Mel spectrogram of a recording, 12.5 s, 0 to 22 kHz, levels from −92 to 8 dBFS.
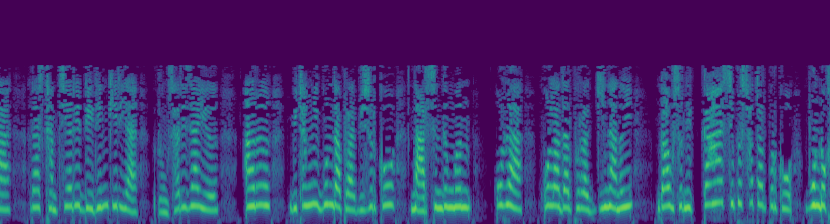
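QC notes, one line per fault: Throughout, Vorbis compression: the encoder likely ran at a very low bitrate, around 16 kbps. It removed everything above 6.6 kHz and quantised the remaining treble so coarsely that detail became grainy hiss, leaving the speech dull and gritty with smeared consonant onsets.
0.66–0.70 s, 4.46–4.50 s (just before "गुन्दाफ्रा बिसोरखौ नारसिनदोंमोन"), 10.52–10.56 s, pre-echo: the codec spread the noise from each sharp onset across its whole transform block. This puts a short hiss in the quiet gap before the attack, lasting 38, 43 and 46 ms respectively, and softens the onset itself.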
